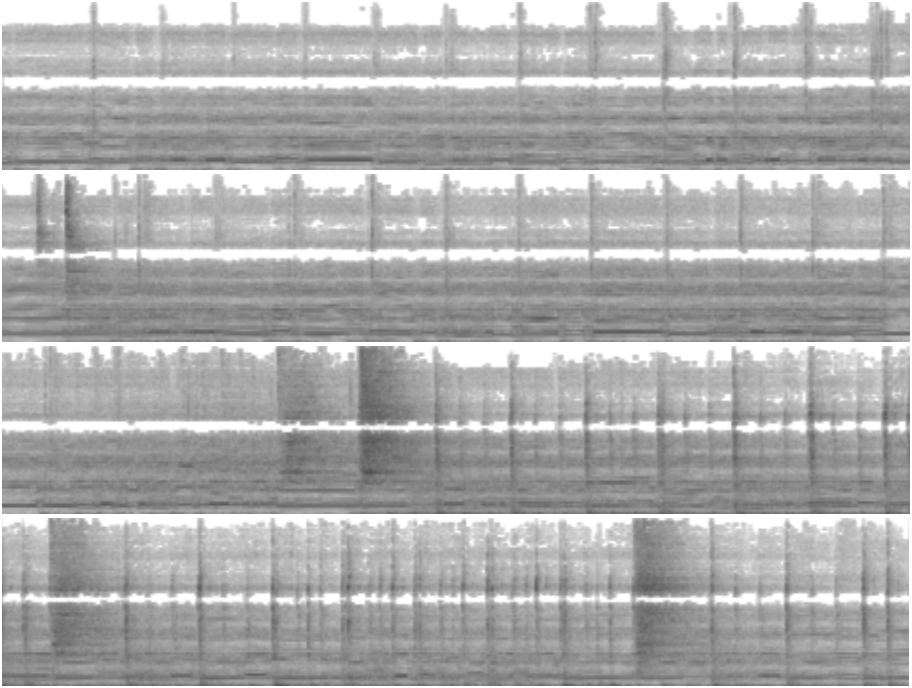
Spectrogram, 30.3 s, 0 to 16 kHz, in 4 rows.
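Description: Live thrash metal band playing: an electric guitar picks a melodic intro line over a light backing. About 18 seconds in, the drums and the rest of the band come in together and the music gets louder and heavier.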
